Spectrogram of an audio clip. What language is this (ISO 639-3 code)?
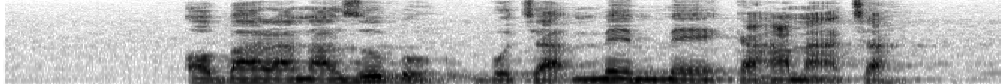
ibo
